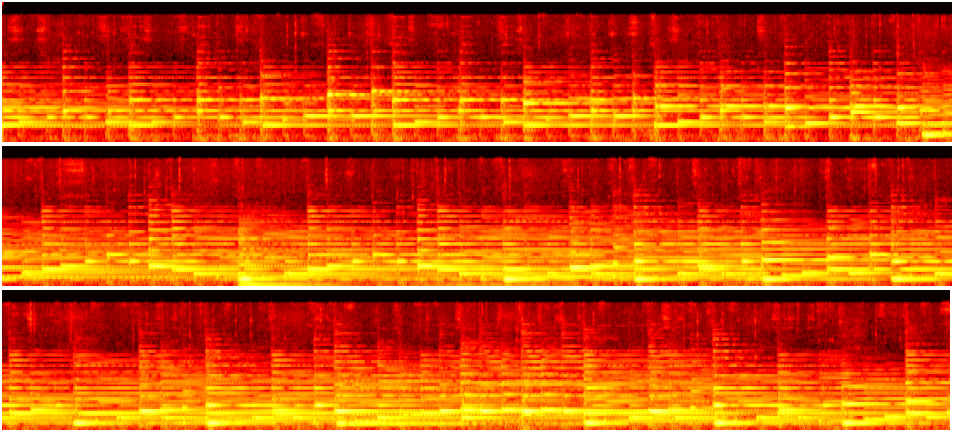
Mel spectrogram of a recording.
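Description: Background piano music: a melody of single notes in the upper range, joined about nine seconds in by a lower line of repeated notes.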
